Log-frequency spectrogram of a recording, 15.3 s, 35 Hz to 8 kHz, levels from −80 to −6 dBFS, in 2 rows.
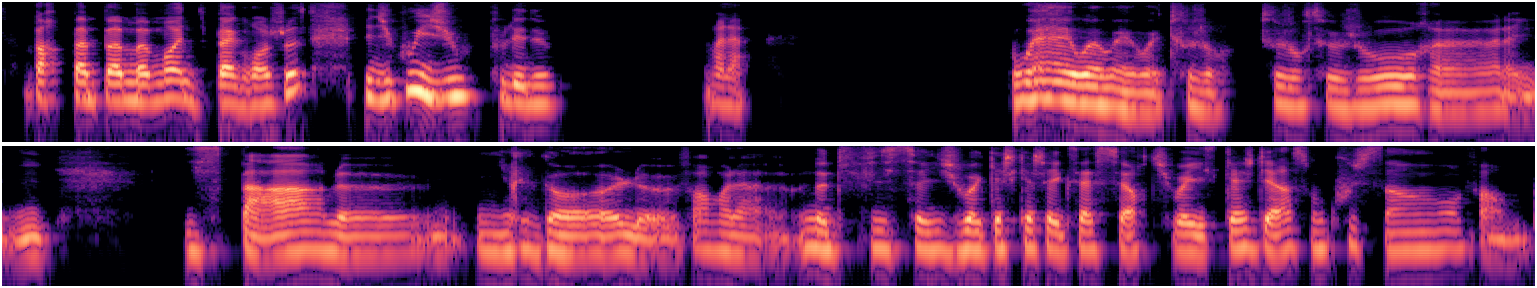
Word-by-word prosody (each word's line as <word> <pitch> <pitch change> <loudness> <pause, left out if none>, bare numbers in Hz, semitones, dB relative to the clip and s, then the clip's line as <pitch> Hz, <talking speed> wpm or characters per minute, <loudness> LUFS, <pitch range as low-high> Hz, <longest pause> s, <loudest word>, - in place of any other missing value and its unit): part 180 0 +1
«Papa, 175 -1 +5
maman,» 170 +3 +4
elle 185 - 0
dit 150 - -16
pas 160 - +6
grand-chose. 155 - +2 0.3
Mais 200 - +1
du 190 - 0
coup, 265 - +6
ils 235 - +10
jouent 210 +2 +3
tous 185 - -10
les 165 -2 +2
2. 155 0 -4 0.7
Voilà. - - -6 1.3
Ouais, 180 +1 +4
ouais, 160 -1 +8
ouais, 140 -4 +1
ouais, 120 +1 -3
toujours 125 -4 -7
toujours 145 -3 -5
toujours, 145 +1 0
heu, 120 -1 -4
voilà, 125 -1 -6
i - - -6
i 115 0 -4 0.7
ils 135 - -6
se 140 +2 -6
parlent, 135 +2 +3
heu, 125 +1 -4 0.3
i 135 - -6
ils 135 - -3
rigolent, 125 -3 0
heu, - - -3
enfin 140 - -8
voilà, 125 -5 -5
heu. - - -13
Notre 145 -3 -1
fils, 150 +1 -6
heu, 150 - +1
il 145 - -4
joue 140 +3 +2
à - - +2
cache-cache 155 +2 -1
avec 135 - 0
sa 150 - 0
sœur, 140 - -2
tu - - -9
vois, 135 - +1
il 125 - 0
se 125 - -16
cache 150 +3 0
derrière 150 - +2
son 150 -1 -8
coussin 145 -3 -7
enfin, 150 +7 -8
b. 210 +1 -14
145 Hz, 225 wpm, -22 LUFS, 130-160 Hz, 1.3 s, ils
